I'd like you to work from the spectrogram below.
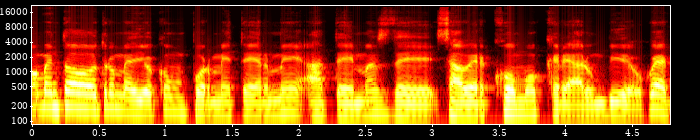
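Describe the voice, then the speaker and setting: A man speaks with an Antioquian accent at a moderate pace. His pitch is medium and his intonation lively. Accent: paisa (Antioquia) Colombian Spanish. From Colombia, Medellín (paisa). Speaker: BIM consultant, civil engineer. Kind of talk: casual podcast chat. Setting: live stream. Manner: hesitant, many fillers.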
